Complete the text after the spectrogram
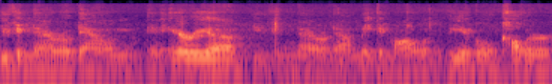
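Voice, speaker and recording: A man speaks at a fairly quick pace in monotone, flat intonation. Audible room echo and noticeable background noise surround him. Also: medium pitch for a man. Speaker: police detective testifying as witness. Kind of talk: courtroom testimony. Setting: courtroom witness stand. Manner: hesitant, many fillers; soft-spoken.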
